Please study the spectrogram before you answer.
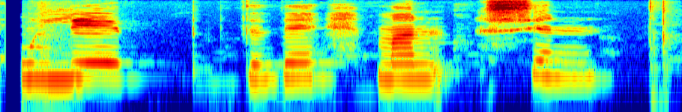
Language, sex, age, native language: Icelandic, female, 10, Icelandic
